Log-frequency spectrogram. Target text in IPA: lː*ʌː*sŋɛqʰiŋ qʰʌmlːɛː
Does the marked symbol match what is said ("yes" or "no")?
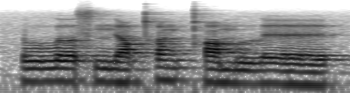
yes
